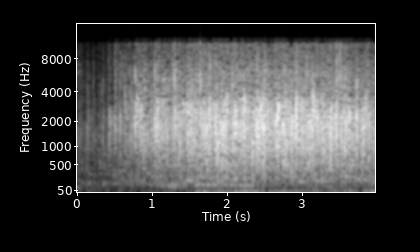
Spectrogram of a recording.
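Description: Applause swells quickly from a crowd in the video game Batman: The Telltale Series and holds steady, a dense wash of clapping with no voices over it.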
